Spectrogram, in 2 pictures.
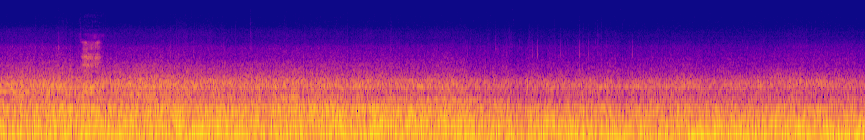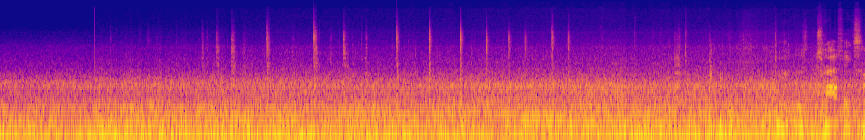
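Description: A car drives through stop-and-go traffic, heard from inside as a steady low engine and road rumble with light wind noise, while someone talks over it throughout.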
